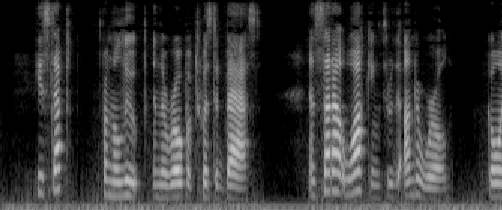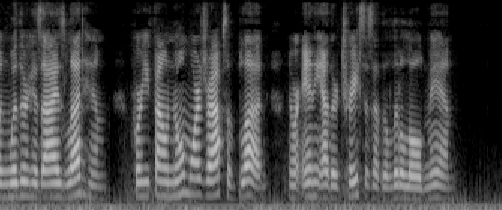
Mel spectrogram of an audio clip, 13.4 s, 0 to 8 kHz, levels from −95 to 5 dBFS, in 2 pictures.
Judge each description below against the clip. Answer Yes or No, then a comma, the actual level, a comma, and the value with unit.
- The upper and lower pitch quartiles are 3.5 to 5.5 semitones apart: No, average, 2.9 semitones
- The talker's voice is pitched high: Yes, high, 195 Hz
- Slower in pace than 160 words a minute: No, average, 185 wpm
